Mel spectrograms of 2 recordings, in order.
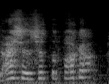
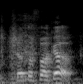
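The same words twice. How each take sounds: First: High-pitched, heated repeat; retold yelling. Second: Said in the usual way. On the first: Driver answering his angry date, high mock yell. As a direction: re-enact snapping back in an argument. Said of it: "So we're yelling at each other".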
